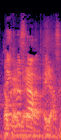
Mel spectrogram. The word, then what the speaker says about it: Moscato: Yeah, Pink Moscato.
